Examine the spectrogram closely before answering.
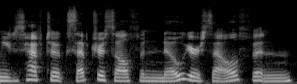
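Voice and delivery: ordinary talk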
